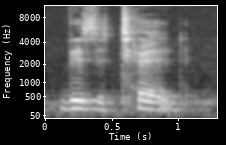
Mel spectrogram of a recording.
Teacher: this T is so close to D, we can't tell the difference, so we have to say ted, visited. Play, like you play very well.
